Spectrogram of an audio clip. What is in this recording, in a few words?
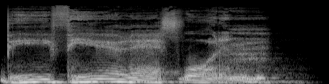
Patron female ally warden start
